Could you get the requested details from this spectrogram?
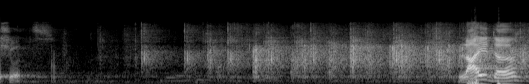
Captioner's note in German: Beifall bei der SPD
